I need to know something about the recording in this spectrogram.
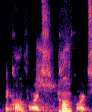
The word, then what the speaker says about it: comforts: to leave the comfort comforts you have the stress on the first is right to live the comforts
